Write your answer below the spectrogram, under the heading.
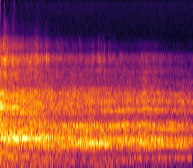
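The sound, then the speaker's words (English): Race cars set off on the first lap of a race with a loud, dense roar of many engines that eases slightly toward the end. “So there they go, GLTC, first lap, or first corners of the first race.”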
